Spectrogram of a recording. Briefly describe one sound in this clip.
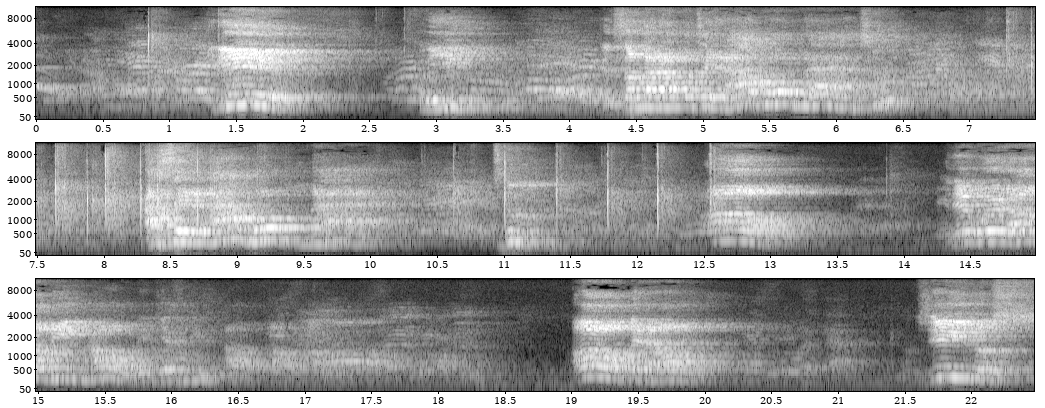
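A man preaches with animation into a microphone in a large echoing hall.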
